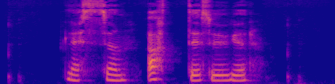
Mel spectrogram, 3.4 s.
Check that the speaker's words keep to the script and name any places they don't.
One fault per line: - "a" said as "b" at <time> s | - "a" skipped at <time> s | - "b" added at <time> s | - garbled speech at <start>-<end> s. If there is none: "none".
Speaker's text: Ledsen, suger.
- "att det" added at 1.4 s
